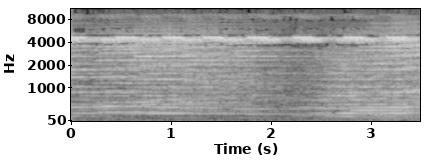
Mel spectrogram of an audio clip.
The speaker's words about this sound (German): Stellt euch vor, wir sind in einem kleinen, hübschen Städtchen. Irgendwo in Italien. Es ist eine wunderschöne Nacht. Am Himmel glitzern die Sterne. Kein Laut ist zu hören, nur die Grillen zirpen ein leises Konzert.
